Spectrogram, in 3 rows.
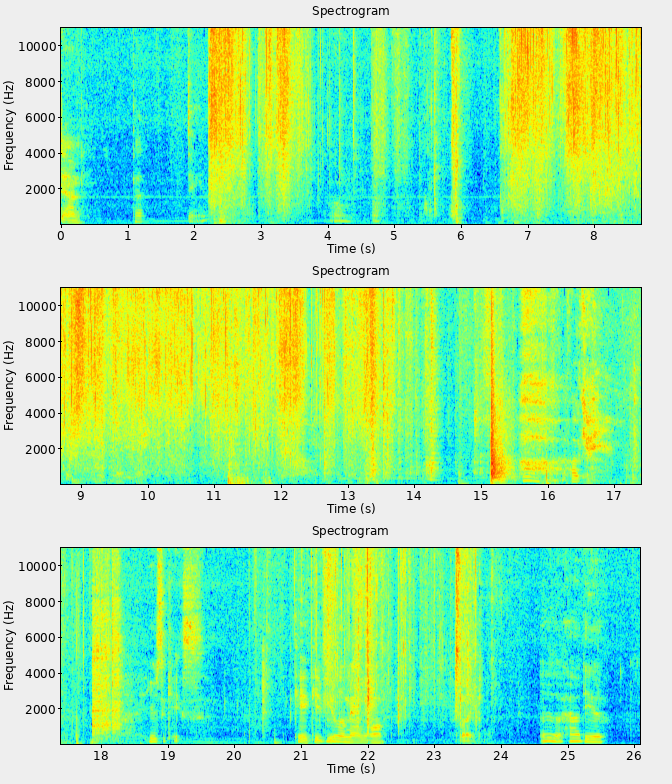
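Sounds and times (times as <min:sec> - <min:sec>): packaging crinkling and rustling: 0:02.2 - 0:14.4, 0:20.2 - 0:24.0
knocks on packaging: 0:15.2 - 0:15.6.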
